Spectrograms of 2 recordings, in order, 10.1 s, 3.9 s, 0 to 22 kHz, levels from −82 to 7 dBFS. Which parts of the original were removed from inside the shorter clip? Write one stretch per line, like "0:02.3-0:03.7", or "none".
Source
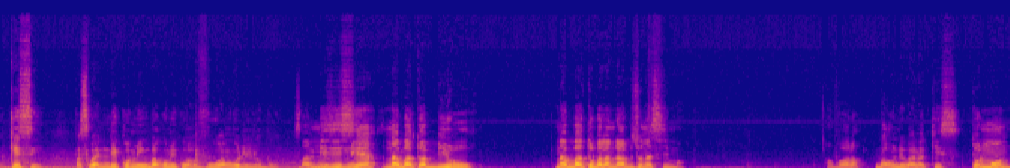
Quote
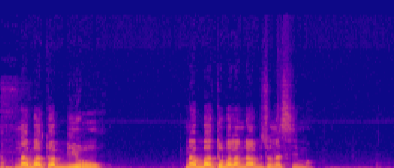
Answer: none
